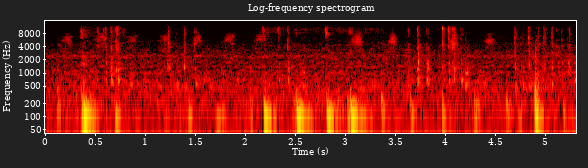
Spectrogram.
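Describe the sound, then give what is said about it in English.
Someone types something up on a computer keyboard during a meeting, in short irregular bursts of soft clicks and thuddy keystrokes, fairly quiet, with brief pauses between clusters of key presses. “While he's typing that up, we can jump over.”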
